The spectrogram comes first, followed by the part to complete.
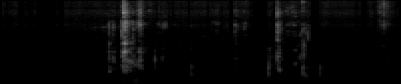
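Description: Faint, scattered clicks and rustles of hands handling a garden hose and loose wires, a few short sounds spread over a few seconds. No pump is running.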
